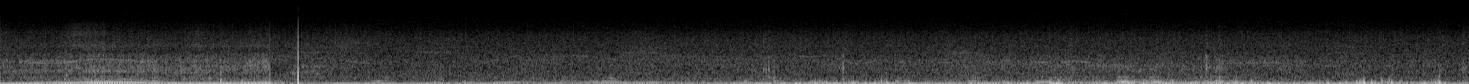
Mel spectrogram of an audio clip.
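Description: Lada Niva rolling slowly over rough ground in Lyaskovo, a low steady engine rumble with crunching and wind noise throughout, one sharp knock early on, no talk.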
